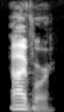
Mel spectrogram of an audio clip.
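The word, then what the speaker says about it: Eivor: Ivor. Mm-hmm. Yeah. Like Igor, but with a V.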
